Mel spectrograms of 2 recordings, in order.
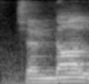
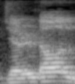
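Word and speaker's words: Kjeldahl: Number 1 Dumas method, number 2 चंडाल method, चंडाल नहीं जेल्डॉल मेथड। जेल्डॉल का मतलब KJEL नहीं LAHL, जेल्डॉल्स मेथड।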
